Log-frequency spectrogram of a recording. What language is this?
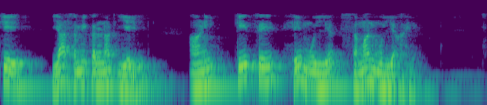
Marathi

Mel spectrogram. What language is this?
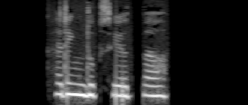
Balti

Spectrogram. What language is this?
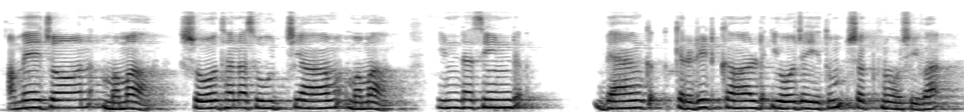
Sanskrit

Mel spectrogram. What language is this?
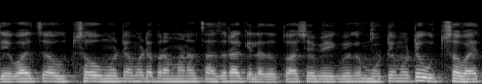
Marathi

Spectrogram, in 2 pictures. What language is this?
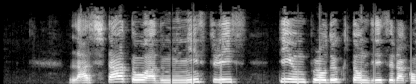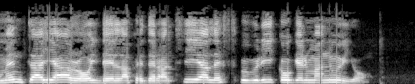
Esperanto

